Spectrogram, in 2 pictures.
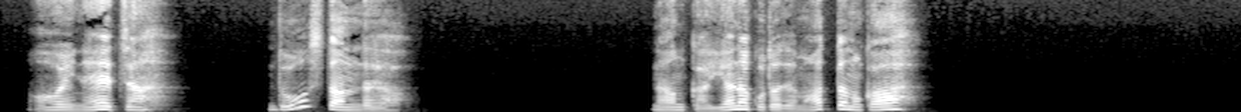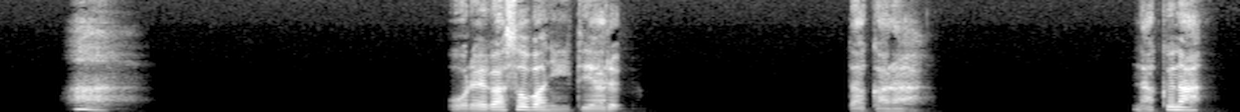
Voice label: voice boy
